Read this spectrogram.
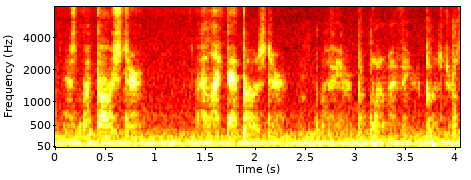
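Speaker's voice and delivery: fast, hurried, breathy whispered aside. Speaker pointing out their favorite poster to viewers, whispering. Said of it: "I don't know why I'm whispering".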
